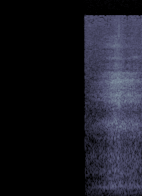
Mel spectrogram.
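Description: Dead digital silence for over a second, then a faint soft hiss of background noise near the end.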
